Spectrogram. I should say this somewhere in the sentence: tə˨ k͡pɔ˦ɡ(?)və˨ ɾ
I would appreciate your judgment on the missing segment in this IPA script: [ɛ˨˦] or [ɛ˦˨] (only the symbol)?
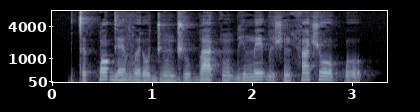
ɛ˨˦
